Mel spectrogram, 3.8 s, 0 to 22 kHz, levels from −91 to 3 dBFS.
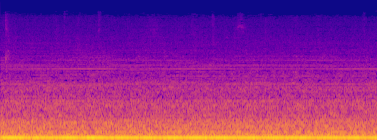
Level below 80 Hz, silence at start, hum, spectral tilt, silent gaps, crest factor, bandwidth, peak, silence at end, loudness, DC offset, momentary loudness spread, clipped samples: -16 dBFS; 0 s; none; -10 dB/octave; none; 8 dB; 3.4 kHz; -2 dBFS; 0 s; -12 LUFS; under 0.1%; 1 LU; under 0.1%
